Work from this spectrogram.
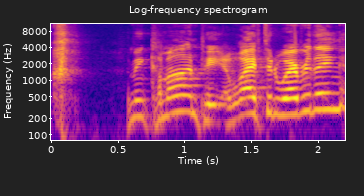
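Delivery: sudden shouting outburst. Speaking to Pete on a show funded by listeners, yelling. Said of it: "Sorry, I didn't mean to yell".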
